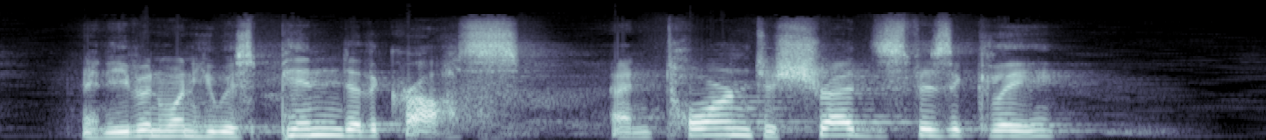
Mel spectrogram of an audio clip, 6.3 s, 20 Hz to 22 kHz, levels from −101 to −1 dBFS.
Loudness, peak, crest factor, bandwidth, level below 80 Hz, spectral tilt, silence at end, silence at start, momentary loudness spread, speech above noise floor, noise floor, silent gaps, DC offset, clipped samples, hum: -14 LUFS; -2 dBFS; 12 dB; 13 kHz; -58 dBFS; -4.5 dB/octave; 1.05 s; 0.4 s; 9 LU; 53 dB; -66 dBFS; none; under 0.1%; under 0.1%; none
